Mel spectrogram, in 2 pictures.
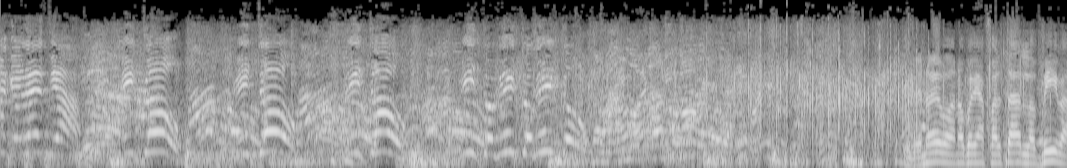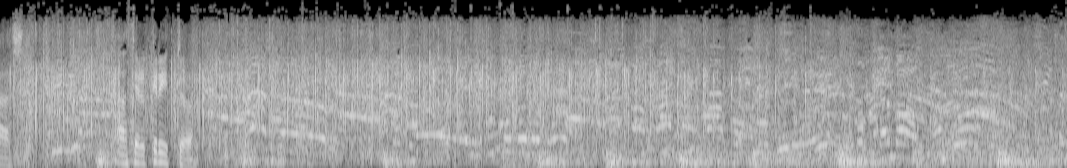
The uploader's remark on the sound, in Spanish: Momentos previos a la salida de la Cofradías. En directo con las oraciones previas a la salida de la Clemencia, y apertura de las puertas del templo. Interpretación a voz y guitarra para acompañar los primeros pasos del Caído en el interior del templo.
